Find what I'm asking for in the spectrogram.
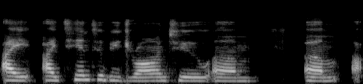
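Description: Her voice is fairly low for a woman, with an American accent and monotone, flat intonation. The sound is dry and close, with no echo. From US West, Denver, Colorado. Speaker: local politician. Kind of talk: interview. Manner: many fillers and repetitions.

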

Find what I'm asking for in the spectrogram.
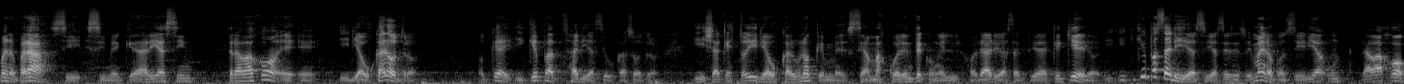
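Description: A man speaks in a bright, sharp tone. His pitch swings very widely over light background noise. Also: fairly quick pace. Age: 40s. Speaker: life coach; guest coach. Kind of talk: casual chat. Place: studio. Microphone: studio mic.

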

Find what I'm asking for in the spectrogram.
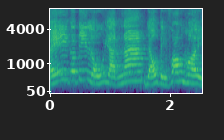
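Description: At a fairly slow pace, a woman speaks with a high, slightly mellow voice and lively intonation.

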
